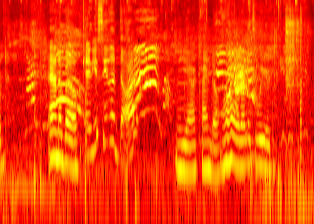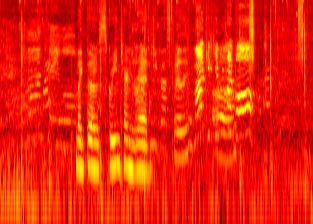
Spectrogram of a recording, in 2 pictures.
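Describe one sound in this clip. A girl talks and laughs close by.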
